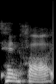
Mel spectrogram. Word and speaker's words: Ten Hag: When the current coach Eric Ten Hag came in, by the way, it's pronounced Ten Hag. It was Ten Hag Dutch.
